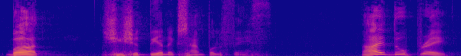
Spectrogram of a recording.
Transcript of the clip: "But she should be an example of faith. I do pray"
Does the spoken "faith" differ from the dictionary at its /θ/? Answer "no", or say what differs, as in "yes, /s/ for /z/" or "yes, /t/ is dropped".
no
